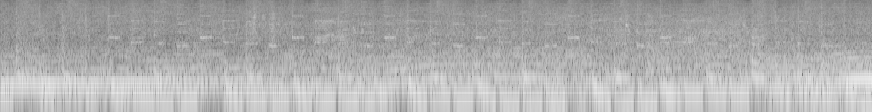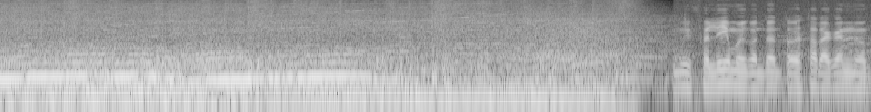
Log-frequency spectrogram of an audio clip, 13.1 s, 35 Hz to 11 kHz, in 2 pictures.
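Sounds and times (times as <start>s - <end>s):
rally car engine at high revs: 0.0s - 11.9s
background music: 0.0s - 13.0s
man speaking: 11.6s - 13.0s.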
